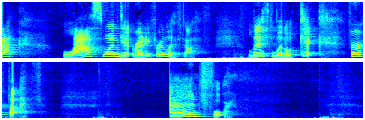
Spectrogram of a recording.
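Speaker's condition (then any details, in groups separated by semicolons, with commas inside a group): No condition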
